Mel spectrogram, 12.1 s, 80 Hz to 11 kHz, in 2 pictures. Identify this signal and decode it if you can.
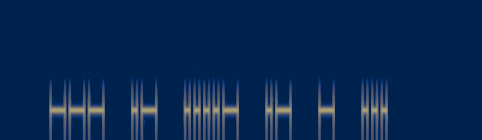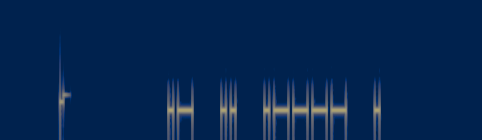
Morse code, heard as a keyed tone, about 20 wpm, spaced as for 14 wpm, 700 Hz. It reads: OA4ATS AI1E
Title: 062 Lesson 11g - Letter h - Call Signs 20wpm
